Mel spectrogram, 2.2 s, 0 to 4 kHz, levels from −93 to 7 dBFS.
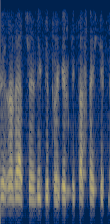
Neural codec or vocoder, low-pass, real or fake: codec, 16 kHz in and 24 kHz out, 2.2 kbps, FireRedTTS-2 codec; 3.6 kHz; fake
